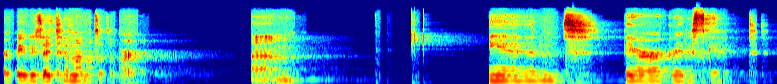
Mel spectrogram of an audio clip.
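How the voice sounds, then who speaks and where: With a medium pitch, lively intonation, and a slightly mellow tone, this Oakland, California podcast co-host in her twenties speaks slowly with long pauses. She keeps the chat casual and candid, using slang and laughing often, in an echoey room with long reverb.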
